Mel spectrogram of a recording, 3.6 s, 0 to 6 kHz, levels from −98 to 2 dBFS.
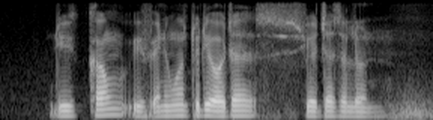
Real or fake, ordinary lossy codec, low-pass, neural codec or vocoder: real; none; 5.4 kHz; none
